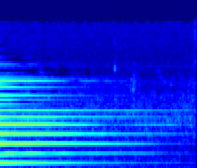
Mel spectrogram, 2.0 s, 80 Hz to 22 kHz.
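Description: A banjo rings a plucked note with the middle string fretted at the 2nd fret, decaying steadily over about two seconds, close and quiet, with a small click at the end.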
